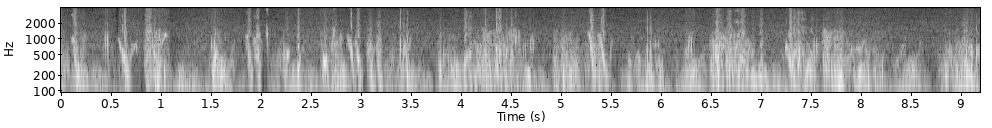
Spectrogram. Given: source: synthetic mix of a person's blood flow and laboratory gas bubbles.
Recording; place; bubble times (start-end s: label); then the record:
Doppler ultrasound of blood flow; precordium
0.00-0.04 s: bubbles
0.08-0.26 s: bubbles
0.40-0.51 s: bubbles
0.54-0.79 s: bubbles
0.82-1.08 s: bubbles
1.47-1.68 s: bubbles
1.83-2.09 s: bubbles
2.20-2.30 s: bubbles
2.33-2.43 s: bubbles
2.58-3.22 s: bubbles
3.36-3.51 s: bubbles
3.74-4.75 s: bubbles
4.90-5.19 s: bubbles
5.22-5.53 s: bubbles
5.75-6.04 s: bubbles
6.24-6.34 s: bubbles
6.46-7.04 s: bubbles
7.20-8.25 s: bubbles
8.80-9.20 s: bubbles
From the record:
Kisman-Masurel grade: 333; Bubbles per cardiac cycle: rolling drumbeat, 9 or more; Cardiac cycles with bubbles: 50 to 99%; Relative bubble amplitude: loud (0.450 to 0.775); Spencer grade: 3 (all of the cardiac periods contain showers or single bubble signals, but not dominating or overriding the cardiac motion signals); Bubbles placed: anywhere in the cardiac cycle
